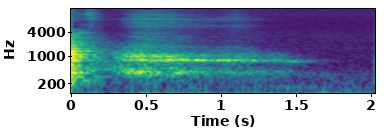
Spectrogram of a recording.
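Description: One long, faint breath out through the mouth, lasting about a second and a half.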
